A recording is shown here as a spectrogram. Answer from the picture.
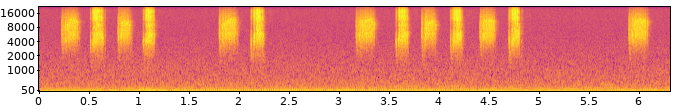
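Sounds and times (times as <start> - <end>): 
Chorthippus brunneus chirping: 0.2 - 2.4, 3.1 - 4.9, 5.8 - 6.2.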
